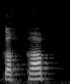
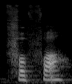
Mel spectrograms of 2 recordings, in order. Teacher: ਜਿਹੜੇ ਵਿਅੰਜਨਾਂ ਦੇ ਉਚਾਰਨ ਸਮੇਂ ਜ਼ਿਆਦਾ ਮਾਤਰਾ ਵਿੱਚ ਸਾਹ ਬਾਹਰ ਨਿਕਲੇ, ਉਹ ਮਹਾਪ੍ਰਾਣ ਵਿਅੰਜਨ ਹੁੰਦੇ ਹਨ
